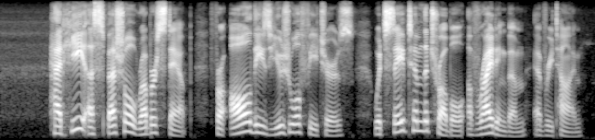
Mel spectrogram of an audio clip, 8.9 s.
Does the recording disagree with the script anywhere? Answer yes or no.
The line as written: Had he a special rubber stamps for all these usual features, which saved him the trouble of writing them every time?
yes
